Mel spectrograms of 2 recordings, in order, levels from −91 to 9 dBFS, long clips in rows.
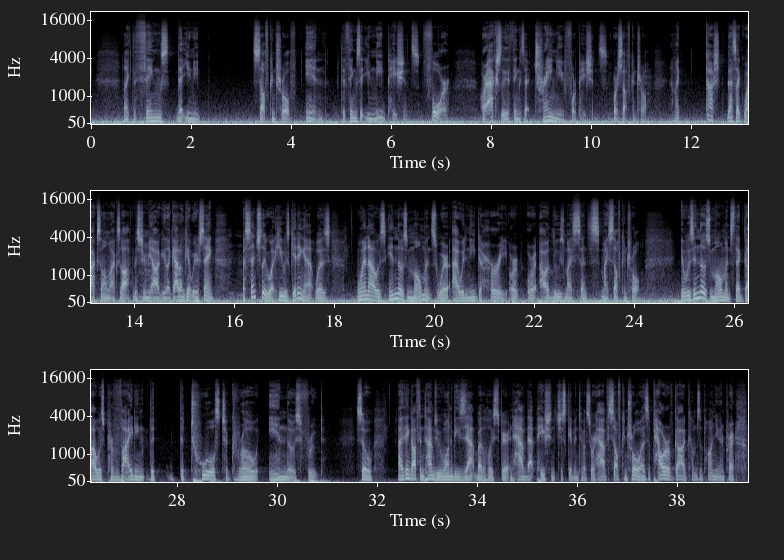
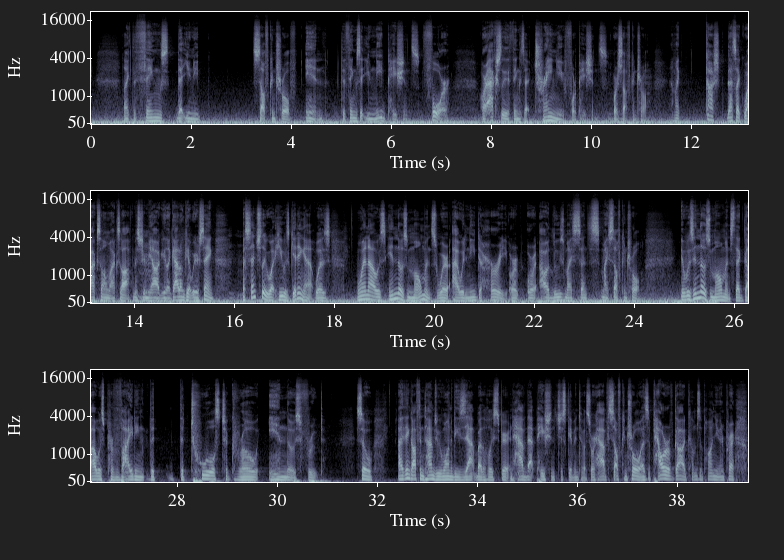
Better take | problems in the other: neither | low rumble; faint; until 26 s; 25 dB below the speech; the same in both

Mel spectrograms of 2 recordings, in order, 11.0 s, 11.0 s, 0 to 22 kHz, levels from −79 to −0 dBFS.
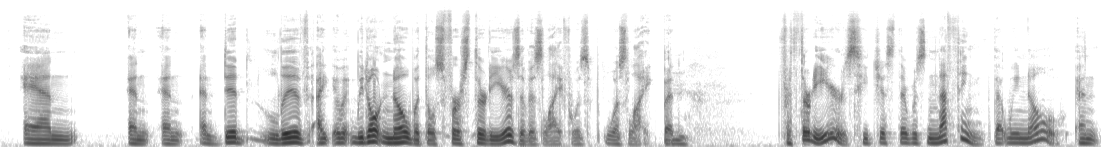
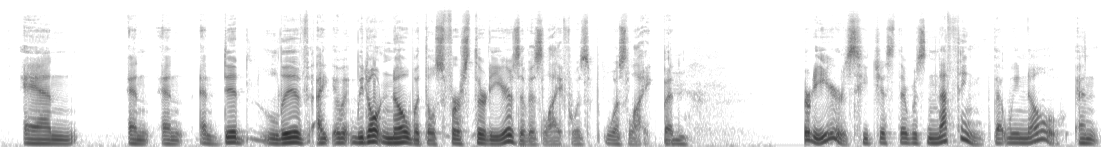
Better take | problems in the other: first | audio freezing; at 8 s

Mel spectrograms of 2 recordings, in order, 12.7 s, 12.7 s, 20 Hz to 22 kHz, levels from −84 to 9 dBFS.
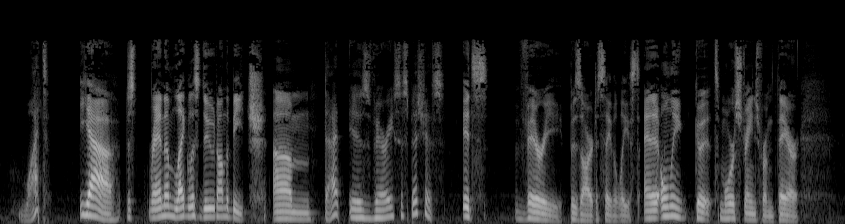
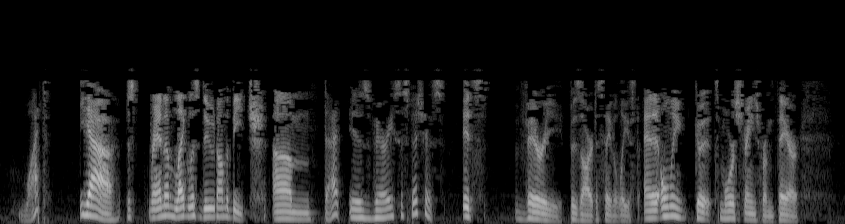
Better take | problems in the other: first | garbled, watery; badly; nothing above 5 kHz; slightly in the first

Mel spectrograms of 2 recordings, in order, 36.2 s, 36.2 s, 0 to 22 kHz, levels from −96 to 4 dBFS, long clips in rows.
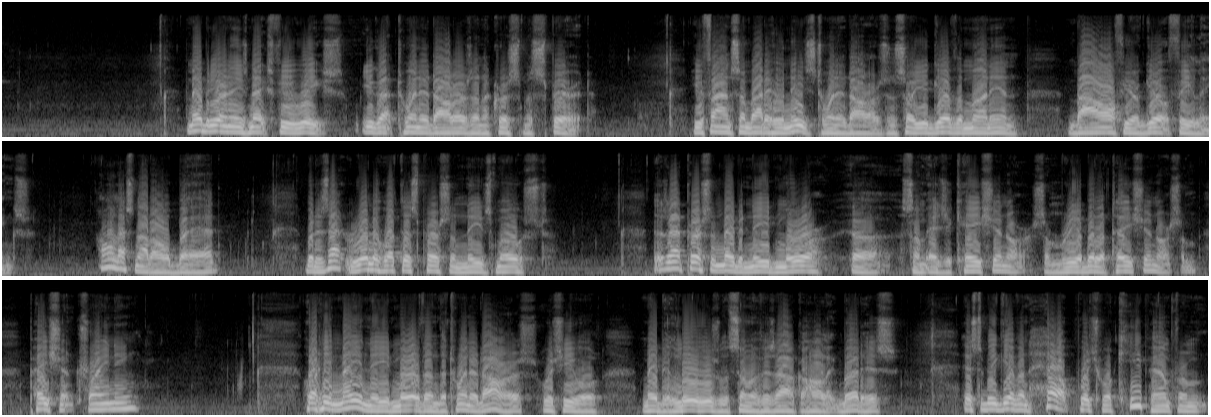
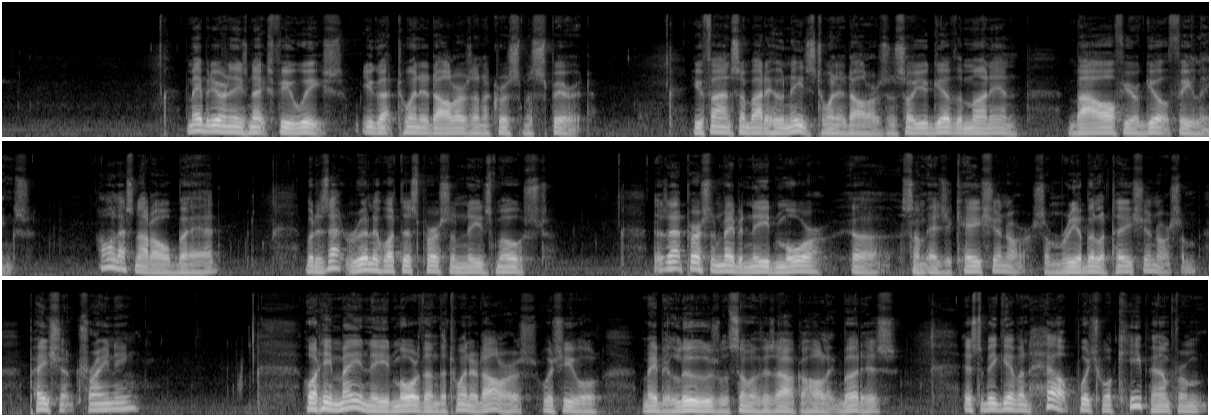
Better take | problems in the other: second | distortion; heavy; 7 dB below the speech

